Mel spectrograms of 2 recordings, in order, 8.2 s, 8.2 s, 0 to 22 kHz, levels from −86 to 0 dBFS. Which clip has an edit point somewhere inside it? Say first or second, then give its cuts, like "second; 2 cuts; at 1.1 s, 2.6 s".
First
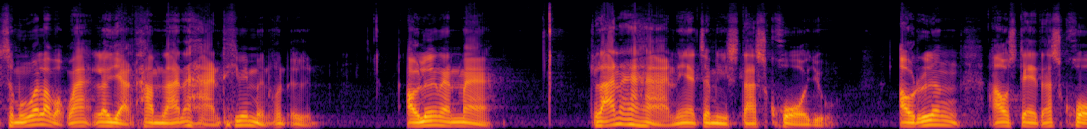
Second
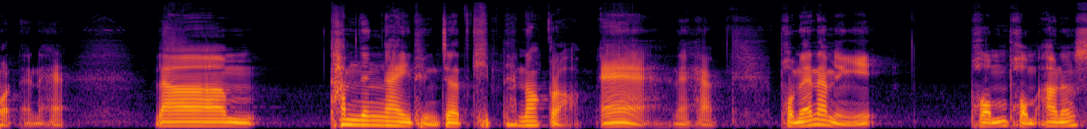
first; 1 cut; at 5.5 s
